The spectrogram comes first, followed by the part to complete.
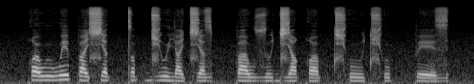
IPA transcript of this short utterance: qʷ ɨ w u w e p a ɕ a tː ɒ p d͡ʑ u j a t͡ɕ a z pː a w z u d͡ʑ a qʷ a p t͡ɕʰ u t͡ɕʰ u pː e z

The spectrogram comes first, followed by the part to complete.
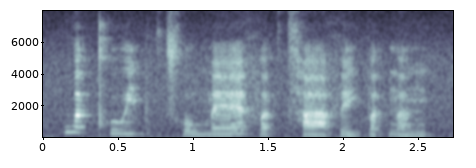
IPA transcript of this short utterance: w ɐ˥ k̚ pʰ uː˨ j p ʊ˥ k̚ t͡sʰ o˨ w m ɛː˨˥ f ɐ˨˥ k̚ t͡sʰ aː˨ f e˨˧ j p ɐ˨˥ t̚ n̪ ɐ˨ ŋ

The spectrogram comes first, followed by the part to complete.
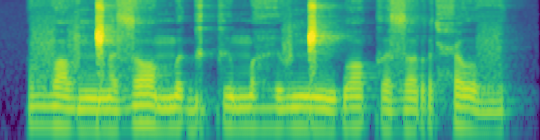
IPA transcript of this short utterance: v ɒ v ŋ͡ǁ ʌ z ɔ m ə ɡ ɨ k ɨ m ʌ ɦ ɨ v ŋ͡ǁ ə̃ ɡ͡b ɔ k ʌ z ɔ r ħ o v

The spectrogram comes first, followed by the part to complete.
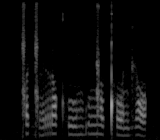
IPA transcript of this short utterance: ǁ ə ɡ͡ǁ ə r ɔ kʰ u m b u ŋ͡ǁ o ǃʰ o n d͡ʒ ɔ

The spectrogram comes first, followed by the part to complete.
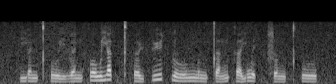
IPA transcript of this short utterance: j ɵ˨ n t̪ʰ uː˨˩ j l ɵ˨ n k o˥ w j ɐ˥ k̚ t̪ʰ ɵ˨˩ ɥ p yː˥ t̚ l uː˨˧ ŋ ʊ˨ ŋ t̪ ɐ˨˥ ŋ k ɐ˨˥ j w ɪ˨˥ k̚ s ʊ˨ ŋ t̪ʰ uː˧ p̚

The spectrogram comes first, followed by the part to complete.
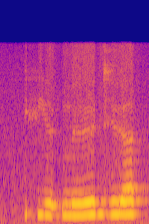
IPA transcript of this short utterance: fʲ øː ʔ m øː d͡z ʏ ɐ̯

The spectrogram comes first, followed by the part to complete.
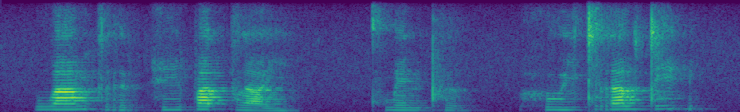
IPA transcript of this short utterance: w a˦˥ m k r ɯ˨˩ k̚ h iː˦˥ p a˥˩ t̚ k l a˧ j | kʰ w e˧ n pʰ ɯ˨˩ k̚ | h uː˧ j t r a˥˩ w t i˥˩ ʔ

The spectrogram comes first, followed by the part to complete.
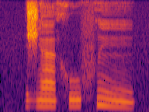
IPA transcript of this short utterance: ʒ æ̃ x u f ĩ

